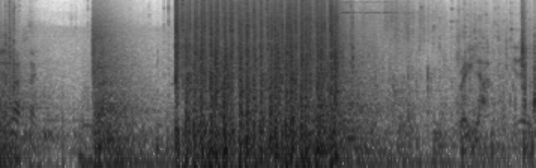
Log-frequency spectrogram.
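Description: Automatic gunfire in Rainbow Six Siege sprays a wall in one loud, dense, sustained burst lasting a couple of seconds, preceded by a shorter burst and followed by quieter game noise.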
